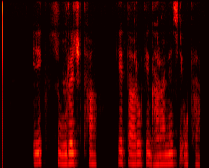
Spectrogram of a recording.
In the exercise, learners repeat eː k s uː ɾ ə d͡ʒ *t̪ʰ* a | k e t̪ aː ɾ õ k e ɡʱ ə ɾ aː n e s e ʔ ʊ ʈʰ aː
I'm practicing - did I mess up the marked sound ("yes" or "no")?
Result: no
